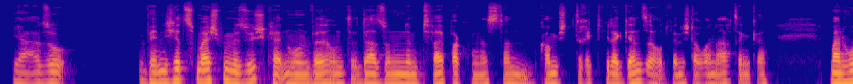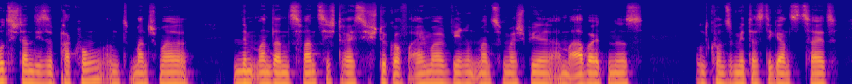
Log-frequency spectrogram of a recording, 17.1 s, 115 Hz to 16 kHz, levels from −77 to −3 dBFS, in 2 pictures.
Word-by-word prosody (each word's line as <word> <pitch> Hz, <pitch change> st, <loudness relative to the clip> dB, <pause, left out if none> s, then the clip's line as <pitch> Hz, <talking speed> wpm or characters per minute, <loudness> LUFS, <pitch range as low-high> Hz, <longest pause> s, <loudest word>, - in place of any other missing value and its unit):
Ja, 115 Hz, -2 st, -5 dB
also, 115 Hz, +1 st, -3 dB, 0.7 s
wenn 120 Hz, -2 st, -1 dB
ich 125 Hz, -, -1 dB
jetzt 140 Hz, 0 st, +3 dB
zum 130 Hz, -, -3 dB
Beispiel 135 Hz, +1 st, +4 dB
mir 120 Hz, -3 st, +2 dB
Süßigkeiten 125 Hz, -2 st, -1 dB
holen 105 Hz, -1 st, -1 dB
will 105 Hz, +2 st, +3 dB
und 105 Hz, -1 st, -4 dB
da 105 Hz, 0 st, +4 dB
so 105 Hz, 0 st, -4 dB
'ne 105 Hz, 0 st, 0 dB
Nimm2-Packung 105 Hz, -1 st, -1 dB
ist, 105 Hz, 0 st, -2 dB
dann 105 Hz, -1 st, -4 dB
bekomme 105 Hz, 0 st, -2 dB
ich 115 Hz, -, -4 dB
direkt 115 Hz, -1 st, -10 dB
wieder 105 Hz, -, +2 dB
Gänsehaut, 110 Hz, -1 st, -1 dB
wenn -, -, -2 dB
ich 105 Hz, -, -3 dB
darüber 105 Hz, 0 st, -3 dB
nachdenke. 110 Hz, -1 st, -5 dB, 0.6 s
Man 115 Hz, -1 st, +6 dB
holt 130 Hz, +2 st, +4 dB
sich -, -, +2 dB
dann 125 Hz, -2 st, +3 dB
diese 115 Hz, -2 st, 0 dB
Packung 120 Hz, +6 st, -1 dB
und 115 Hz, -1 st, -6 dB
manchmal 115 Hz, +1 st, +1 dB, 0.4 s
nimmt 120 Hz, 0 st, +1 dB
man 115 Hz, 0 st, +3 dB
dann 115 Hz, -1 st, +4 dB
20, 115 Hz, +2 st, +2 dB
30 115 Hz, -2 st, +1 dB
Stück 125 Hz, -2 st, -1 dB
auf 110 Hz, -1 st, +1 dB
einmal, 115 Hz, +3 st, 0 dB
während 115 Hz, 0 st, -1 dB
man 110 Hz, 0 st, +2 dB
zum 110 Hz, +1 st, -3 dB
Beispiel 110 Hz, 0 st, +1 dB
am 110 Hz, -2 st, -3 dB
Arbeiten 110 Hz, +3 st, +3 dB
ist 110 Hz, 0 st, 0 dB, 0.5 s
und 115 Hz, -2 st, -7 dB
konsumiert 115 Hz, 0 st, -1 dB
das 110 Hz, 0 st, +1 dB
die 105 Hz, -, -3 dB
ganze 110 Hz, 0 st, +3 dB
Zeit. 110 Hz, 0 st, +1 dB
115 Hz, 195 wpm, -26 LUFS, 110-115 Hz, 0.7 s, Man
